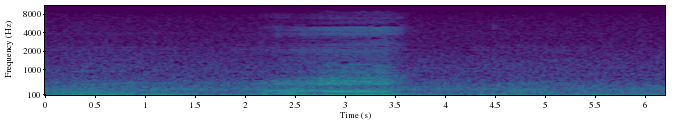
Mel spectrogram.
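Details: A single low, rattling snore during sleep, recorded with the SnoreLab smartphone app, over steady room noise.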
